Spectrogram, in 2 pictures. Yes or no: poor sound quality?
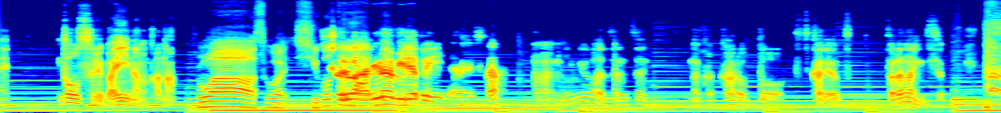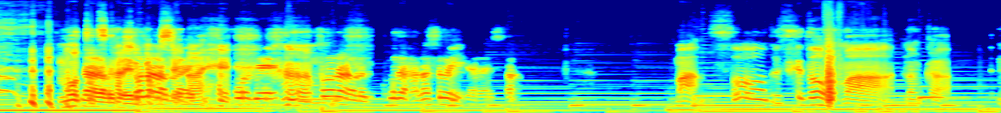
yes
